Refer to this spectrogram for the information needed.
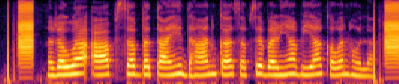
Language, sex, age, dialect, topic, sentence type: Bhojpuri, female, 25-30, Western, agriculture, question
